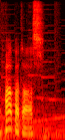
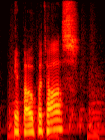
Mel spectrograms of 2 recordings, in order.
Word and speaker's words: Hippopotas: That's a Papatas. Its correct pronunciation is Hippo uh what is it? Uh Hippopotas.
